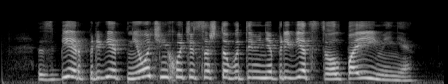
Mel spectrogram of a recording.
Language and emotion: Russian, positive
